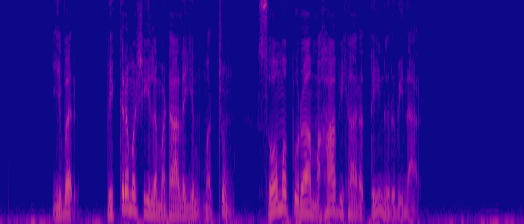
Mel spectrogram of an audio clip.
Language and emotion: Tamil, neutral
